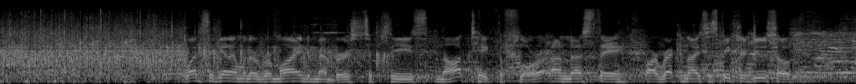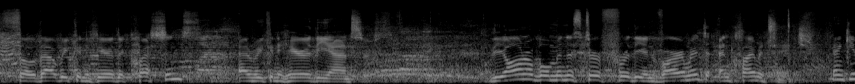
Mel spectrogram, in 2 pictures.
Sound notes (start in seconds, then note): 3.8 some Applause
